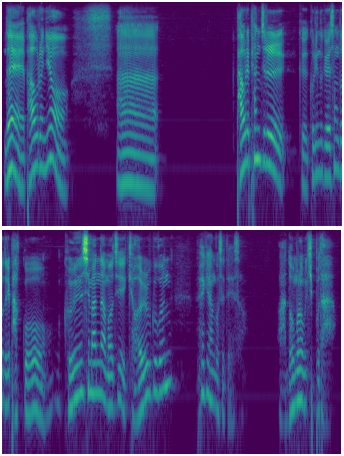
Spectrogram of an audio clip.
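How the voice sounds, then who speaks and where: A man's voice: on the high side, animated, slow pace, long pauses, a little mellow, muffled recording. A male pastor preaching a sermon, asking the congregation questions and telling a story to illustrate his point. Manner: asks the congregation rhetorical questions.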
